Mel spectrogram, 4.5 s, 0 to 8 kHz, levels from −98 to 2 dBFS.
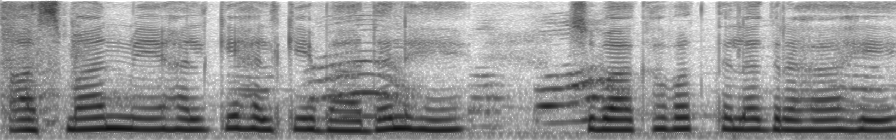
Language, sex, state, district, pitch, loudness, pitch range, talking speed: Hindi, female, Madhya Pradesh, Bhopal, 230 Hz, -14 LUFS, 220-245 Hz, 145 wpm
